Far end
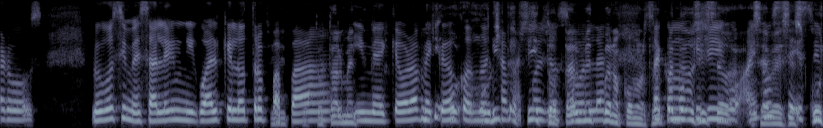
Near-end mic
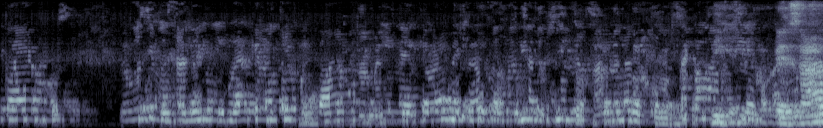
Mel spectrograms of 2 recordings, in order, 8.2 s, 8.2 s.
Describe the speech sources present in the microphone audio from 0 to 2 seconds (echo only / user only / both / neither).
echo only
